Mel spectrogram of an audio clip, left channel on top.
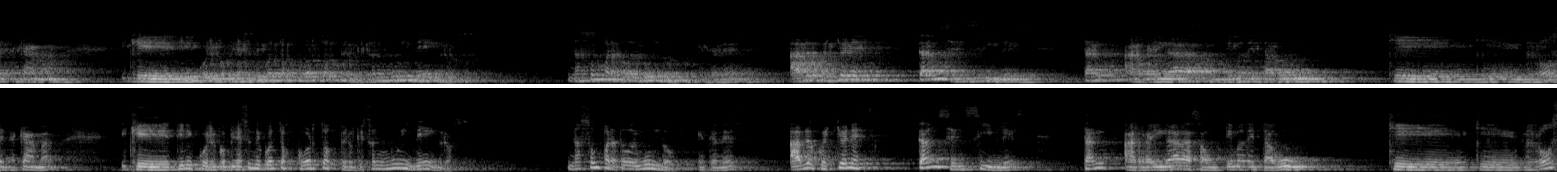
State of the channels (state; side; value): normal; both; correlation 0.51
